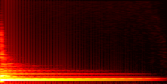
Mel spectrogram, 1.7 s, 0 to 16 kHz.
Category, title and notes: Music > Solo percussion
Med-low Tom - Oneshot 26 12 inch Sonor Force 3007 Maple Rack
Sample from a studio recording at Calpoly Humboldt in the pro soundproofed studio of a medium tom from a Sonor 3007 maple rack drum, recorded with 1 sm57 and an sm58 beta microphones into logic and processed lightly with Reaper
acoustic, beat, drum, drumkit, drums, flam, kit, loop, maple, Medium-Tom, med-tom, oneshot, perc, percussion, quality, real, realdrum, recording, roll, Tom, tomdrum, toms, wood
